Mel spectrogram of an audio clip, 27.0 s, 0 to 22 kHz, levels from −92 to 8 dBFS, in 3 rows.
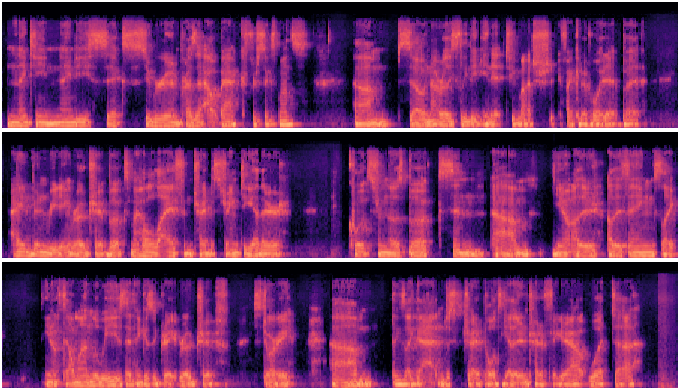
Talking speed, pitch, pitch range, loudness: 175 wpm, 135 Hz, 110-140 Hz, -16 LUFS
